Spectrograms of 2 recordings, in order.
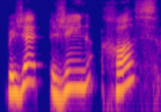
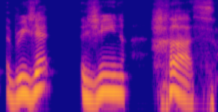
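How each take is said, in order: First: Said in the usual way. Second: Brigitte Jean Ross in a light, drawn-out French accent; mock French accent. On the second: Shown as a demonstration. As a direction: say the name slowly, the French way. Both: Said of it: "in my deepest French accent".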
